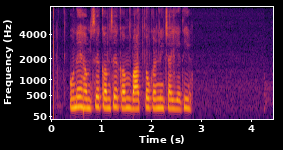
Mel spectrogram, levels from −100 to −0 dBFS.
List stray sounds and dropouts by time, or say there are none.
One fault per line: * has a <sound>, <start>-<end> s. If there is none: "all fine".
all fine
